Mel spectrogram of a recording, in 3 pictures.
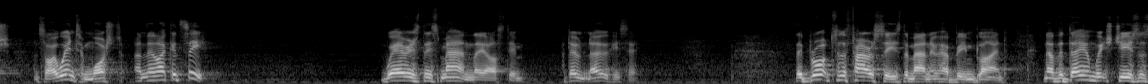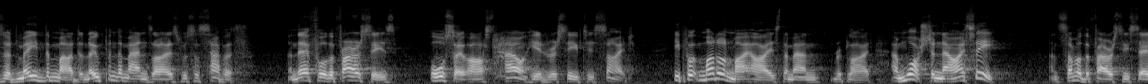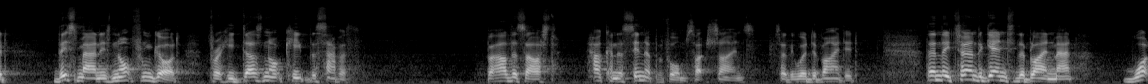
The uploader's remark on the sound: at King's Church, Cockermouth, as an audio file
